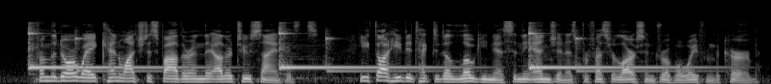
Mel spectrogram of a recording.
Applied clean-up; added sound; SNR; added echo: none; Doorbell; 3 dB; none.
